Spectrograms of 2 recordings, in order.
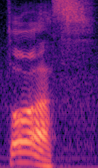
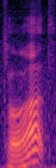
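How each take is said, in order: First: The word ends with an s sound. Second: The word ends with a plain t sound.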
